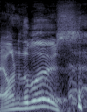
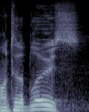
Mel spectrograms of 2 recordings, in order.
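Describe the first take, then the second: First: It is said with lively, enthusiastic energy. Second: It is said flatly, without much energy. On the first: The speaker calls it right. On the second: The speaker calls it wrong.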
